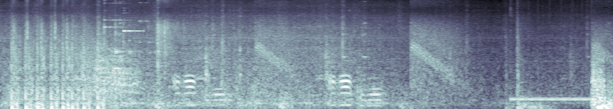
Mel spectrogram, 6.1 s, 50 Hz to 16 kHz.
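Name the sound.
assault rifle gunfire in Marathon 2 video game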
